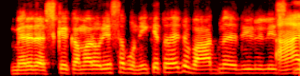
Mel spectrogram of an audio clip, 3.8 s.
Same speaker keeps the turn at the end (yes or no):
no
